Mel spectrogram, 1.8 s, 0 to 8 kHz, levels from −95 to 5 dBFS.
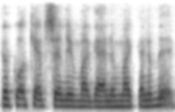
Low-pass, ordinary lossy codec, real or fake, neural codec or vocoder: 7.2 kHz; MP3, 64 kbps; fake; codec, 16 kHz, 1.1 kbps, Voila-Tokenizer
